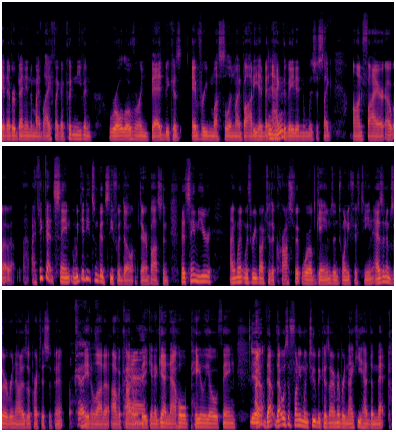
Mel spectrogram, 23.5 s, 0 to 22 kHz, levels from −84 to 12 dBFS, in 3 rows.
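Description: Right after "activated and", from 6.14 to 6.83 s, the speech suddenly runs 5.76% fast and sits about a semitone sharp (97 cents) before dropping back into place for "on fire". Then after "though up there in", from 10.99 to 11.98 s, it goes the other way: 5.76% slow and roughly a semitone flat (103 cents) until "I went with". That's likely a drift correction step, where clock-matching software jumps the playback rate to refill or drain its buffer.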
